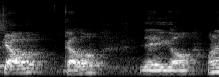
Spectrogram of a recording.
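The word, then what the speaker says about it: Galo: one of the things that he tells, especially like our main protagonist, Galleon. I hope I pronounced his name right. Yeah, it's just Gallo.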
